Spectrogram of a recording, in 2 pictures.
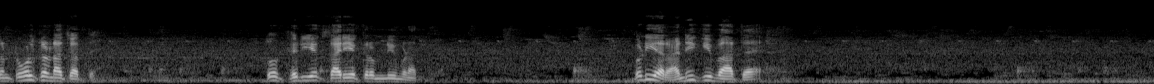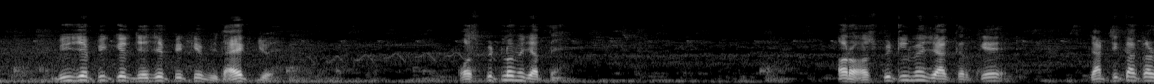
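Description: A middle-aged man speaks with animation into microphones outdoors, in bursts with pauses.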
